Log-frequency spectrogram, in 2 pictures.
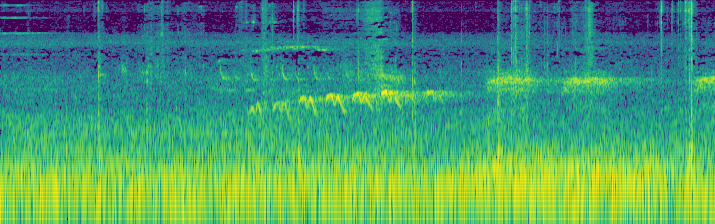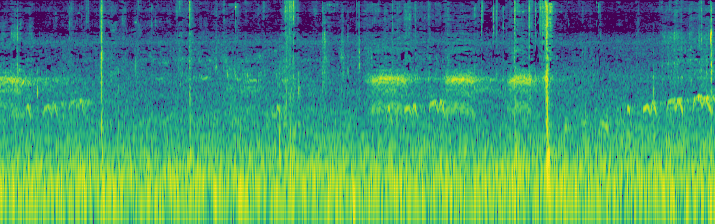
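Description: Birds calling: short calls repeated in two groups of three, with a few rising chattering runs in between, and scattered light clicks of handling.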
